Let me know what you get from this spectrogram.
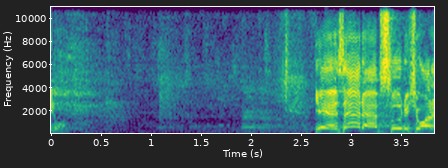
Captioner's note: audience murmurs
